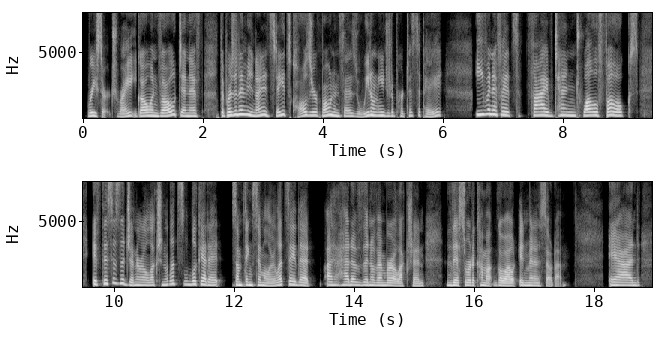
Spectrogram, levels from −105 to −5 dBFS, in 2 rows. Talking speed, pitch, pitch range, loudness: 195 wpm, 220 Hz, 195-255 Hz, -24 LUFS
